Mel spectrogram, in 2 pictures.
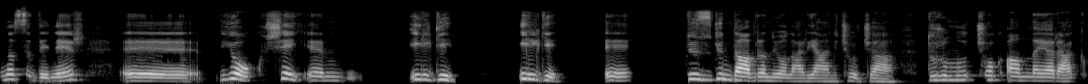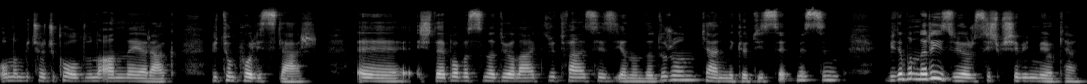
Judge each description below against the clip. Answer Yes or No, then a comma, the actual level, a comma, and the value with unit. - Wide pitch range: No, average, 4.6 semitones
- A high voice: No, medium, 165 Hz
